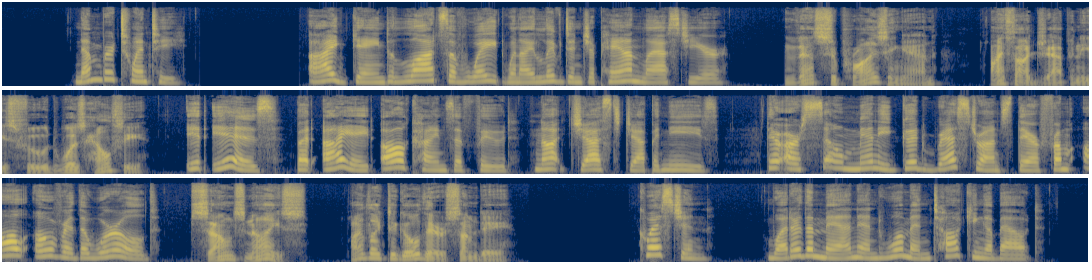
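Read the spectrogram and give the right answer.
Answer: The woman's time in Japan, where she gained weight.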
